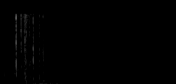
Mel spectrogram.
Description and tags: This sound is of someone stepping on twigs and snapping them.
